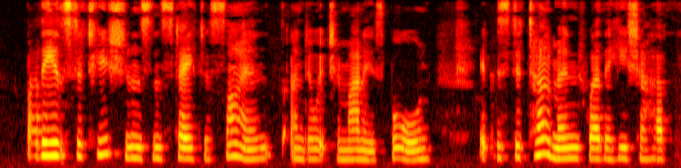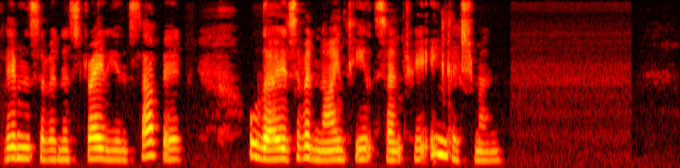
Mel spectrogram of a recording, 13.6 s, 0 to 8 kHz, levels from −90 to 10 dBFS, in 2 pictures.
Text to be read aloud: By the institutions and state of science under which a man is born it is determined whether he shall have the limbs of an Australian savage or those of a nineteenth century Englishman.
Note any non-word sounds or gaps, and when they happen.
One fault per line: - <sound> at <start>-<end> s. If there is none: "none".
none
